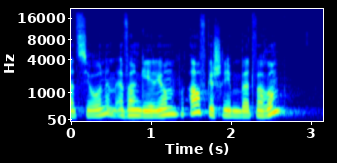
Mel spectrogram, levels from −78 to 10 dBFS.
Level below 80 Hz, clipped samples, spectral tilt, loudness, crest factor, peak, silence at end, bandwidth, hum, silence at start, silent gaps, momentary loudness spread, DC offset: -86 dBFS; under 0.1%; -6 dB/octave; -28 LUFS; 18 dB; -10 dBFS; 0.45 s; 19 kHz; none; 0 s; none; 6 LU; under 0.1%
